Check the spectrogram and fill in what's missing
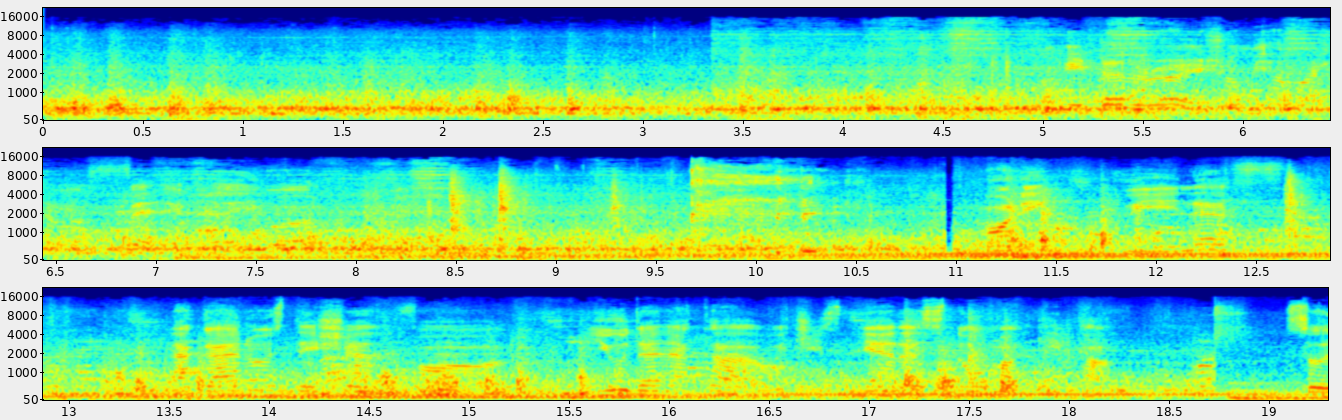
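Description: Train pulling into a station in Japan in winter, a loud rumbling roar with rail clatter and low grinding tones building midway, close by and continuous, with voices mixed in.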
